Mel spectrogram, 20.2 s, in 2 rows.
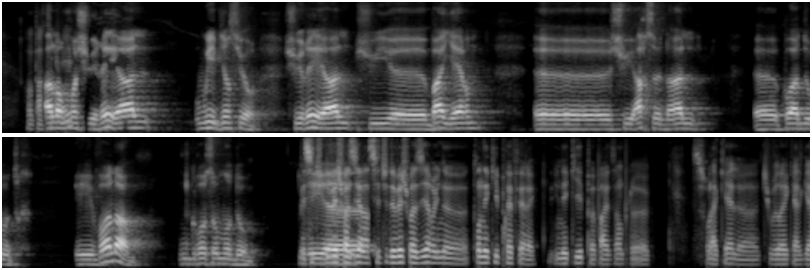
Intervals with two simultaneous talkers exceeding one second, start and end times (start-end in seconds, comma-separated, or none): none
